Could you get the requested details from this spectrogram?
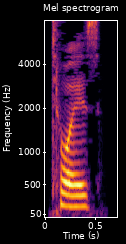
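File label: "toys", British English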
